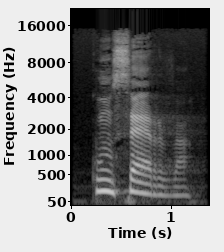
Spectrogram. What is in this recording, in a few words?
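"cunserva", Vernazzese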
